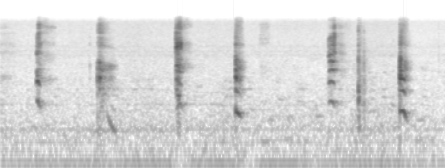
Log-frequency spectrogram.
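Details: A young child deliberately fake coughing: about seven short coughs spaced around a second apart, an imitated voluntary cough, not from illness.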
